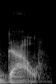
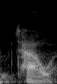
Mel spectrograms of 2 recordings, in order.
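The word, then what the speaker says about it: Tao: about what he calls the Dao or the TAA if you will if you rather pronounce pronounce it that way t o so he takes the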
